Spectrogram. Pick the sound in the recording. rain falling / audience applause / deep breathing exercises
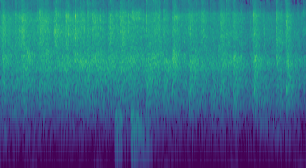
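audience applause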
